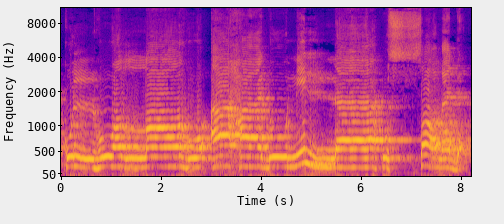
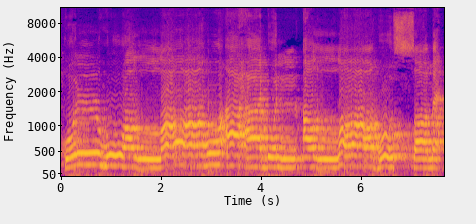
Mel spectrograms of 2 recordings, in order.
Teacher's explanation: Kalau kita nak sambungkan dalam satu nafas, maka kaedah ini perlu digunakan, iaitu menukarkan dal baris dua di depan kepada baris depan saja. Ahadun jadi ahadu. Kemudian ditambah nun baris bawah ni. Dan ni inilah yang kita akan masukkan menekan pada lam lafzul jalalah ni.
